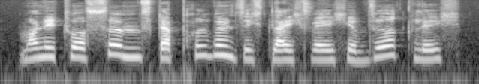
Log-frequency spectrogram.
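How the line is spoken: Calling out. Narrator (German): ruft er

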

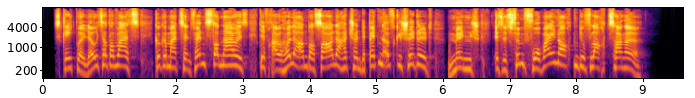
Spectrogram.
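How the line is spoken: Calling out. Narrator (German): sein Bruder Jakob rief

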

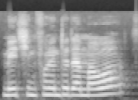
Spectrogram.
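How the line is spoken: Said curtly. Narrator (German): sagt sie schroff

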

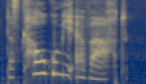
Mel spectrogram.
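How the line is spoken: Fly's frightened whisper. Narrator (German): flüsterte die Fliege erschrocken

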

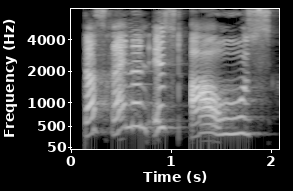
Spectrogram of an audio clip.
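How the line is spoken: Sudden call. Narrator (German): rief der Dodo plötzlich

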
